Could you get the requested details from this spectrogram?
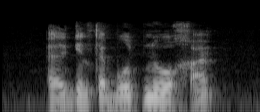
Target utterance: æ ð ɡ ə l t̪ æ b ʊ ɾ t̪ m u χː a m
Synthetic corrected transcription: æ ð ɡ ə l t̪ æ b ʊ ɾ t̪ n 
